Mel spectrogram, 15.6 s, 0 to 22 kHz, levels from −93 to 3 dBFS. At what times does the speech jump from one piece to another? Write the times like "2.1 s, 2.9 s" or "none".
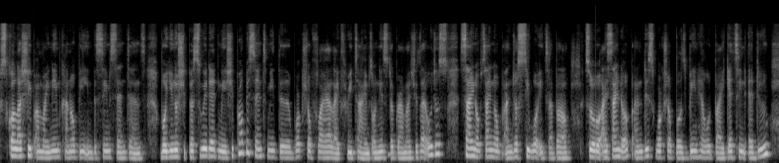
none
